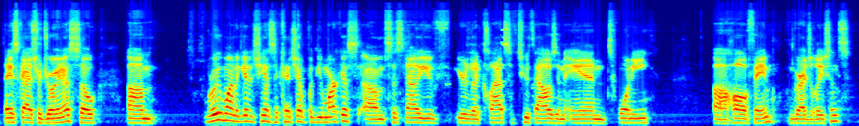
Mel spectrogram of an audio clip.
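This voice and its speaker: A male host leads a live interview at an ordinary, middle pitch. He asks his questions loosely and chattily. His talk is full of fillers and restarts. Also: fairly even intonation, normal speed, a bit bright. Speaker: show host. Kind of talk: casual interview hosting.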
